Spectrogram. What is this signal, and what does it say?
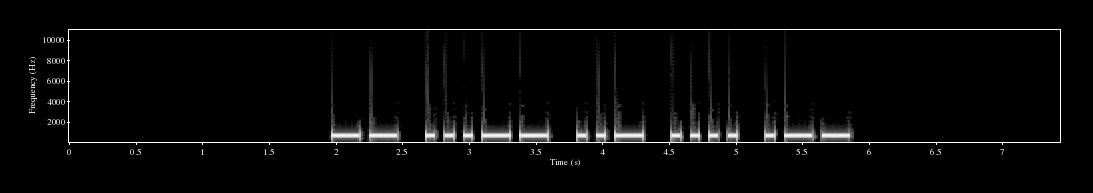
Morse code, heard as a keyed tone, about 17 wpm, 700 Hz. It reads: M3UHW
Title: DXCC-100 Call Signs - 5 Characters - 17wpm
